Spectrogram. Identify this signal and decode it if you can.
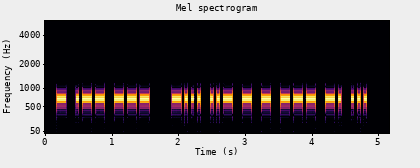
Morse code, heard as a keyed tone, about 25 wpm, 700 Hz. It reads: TWO BUTTONS
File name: Pinocchio / Pinocchio ch2 25 25 ik1hge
